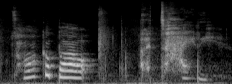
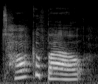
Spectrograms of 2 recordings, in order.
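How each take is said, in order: First: Hushed, breathy disbelief at the line; incredulous whisper. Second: Said in the usual way. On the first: Shown as a demonstration. Reviewer whispers the quote back in disbelief.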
